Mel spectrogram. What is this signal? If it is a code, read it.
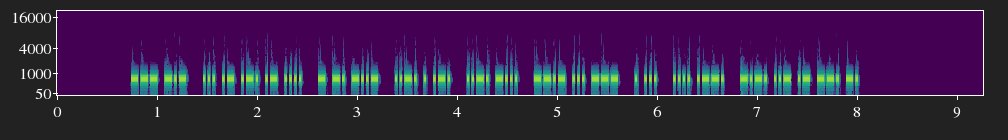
Morse code, heard as a keyed tone, about 50 wpm, 700 Hz. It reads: OK SARAH TNX FER FB QSO ES HP CUAGN
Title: Practice QSO - Exchange 4 - Ending - 50wpm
